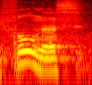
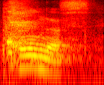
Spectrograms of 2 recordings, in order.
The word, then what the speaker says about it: fullness: He was trying to say fullness, but it sounded like pullness because of the P and F problem, and Koreans are not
